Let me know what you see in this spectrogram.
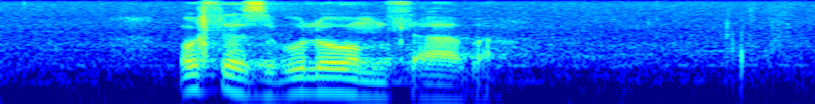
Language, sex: Zulu, male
